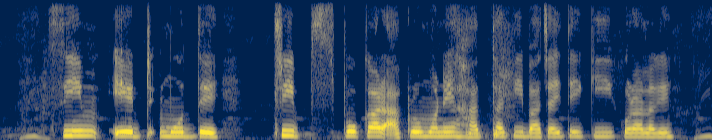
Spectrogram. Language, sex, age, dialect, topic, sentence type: Bengali, female, 18-24, Rajbangshi, agriculture, question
